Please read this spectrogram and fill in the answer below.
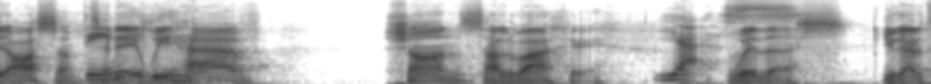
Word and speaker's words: Salvaje: Damn, you said it right. Right? Yeah, I appreciate that. I get Salvaje a lot, and I'm like, what? That sounds awful.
